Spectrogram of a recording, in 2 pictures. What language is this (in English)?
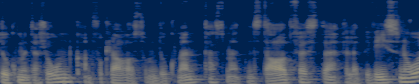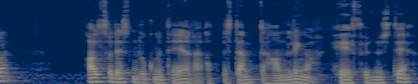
Norwegian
